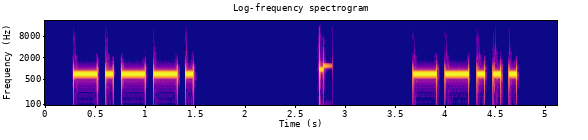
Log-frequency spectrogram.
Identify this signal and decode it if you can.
Morse code, heard as a keyed tone, about 15 wpm, 700 Hz. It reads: <KN> 7
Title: Single Character (Letter:Number:Punctuation:Prosign) 15wpm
